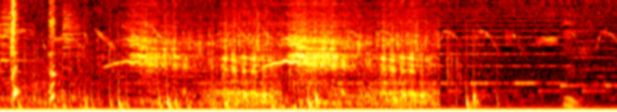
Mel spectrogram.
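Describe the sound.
Horses neigh loudly in long, wavering whinnies over a busy patter of clip-clopping hooves after a night of riding. Several neighs overlap, and the hoofbeats continue throughout.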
